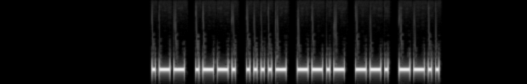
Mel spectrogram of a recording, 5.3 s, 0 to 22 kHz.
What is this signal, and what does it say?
Morse code, heard as a keyed tone, about 30 wpm, 700 Hz. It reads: WP4QGZ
